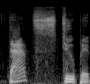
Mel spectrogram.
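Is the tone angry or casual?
angry. It is said in a harsh, angry tone. The speaker is attacking the person. The speaker calls it wrong. "the way most people read it"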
